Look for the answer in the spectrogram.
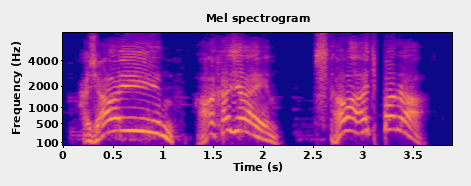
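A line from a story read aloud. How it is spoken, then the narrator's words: Shouting machine. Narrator (Russian): машинка сама собиралась и кричала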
